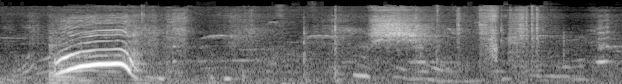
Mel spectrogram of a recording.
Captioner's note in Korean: 비명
